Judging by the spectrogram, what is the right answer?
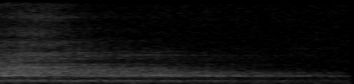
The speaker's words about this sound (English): I take a deep breath in. I lift my arms up, palms together, and then exhale down.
